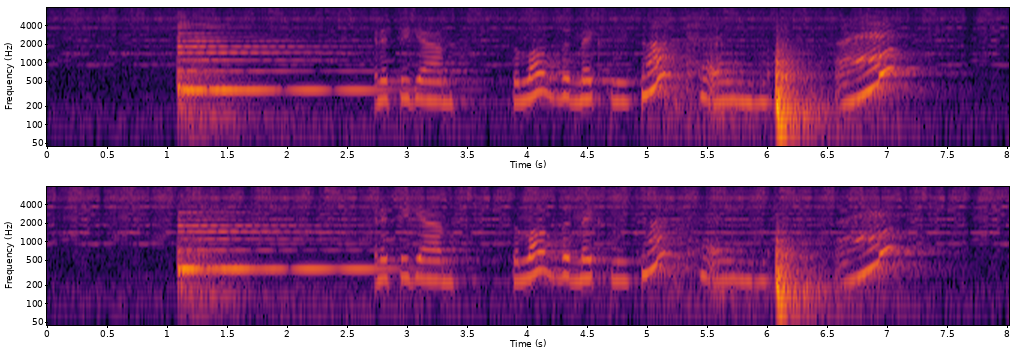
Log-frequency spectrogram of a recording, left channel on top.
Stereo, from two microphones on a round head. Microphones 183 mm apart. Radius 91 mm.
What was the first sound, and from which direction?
A piano, 70° left (ahead or behind).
